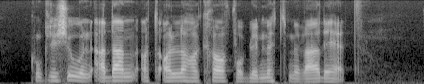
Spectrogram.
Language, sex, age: Norwegian, male, 25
